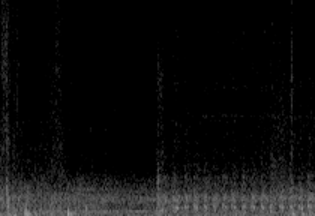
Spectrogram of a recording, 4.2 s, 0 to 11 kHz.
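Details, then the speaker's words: Honda Civic Type R FK8, Category S non-runner, new battery fitted, half tank of fuel: starter churns about four beats a second with uneven compression pulses but never catches; cranks but won't start, cause not yet found. "baffled absolutely baffled it's got half a tank of fuel"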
